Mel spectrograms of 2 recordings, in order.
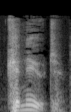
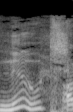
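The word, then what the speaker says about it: Knute: You know, I told you it's Newt. – Okay, well, okay, so I'm going back. – You remember the football coach, Newt Rockne? – Sure, well, it wasn't Canute Rockne.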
